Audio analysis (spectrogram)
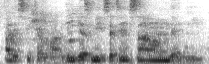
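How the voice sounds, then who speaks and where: Deep-voiced man in an echoey room. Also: steady tone, unhurried, distant mic, a little hiss or hum. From Ghana. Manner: repeats words, earnest and emphatic. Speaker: interview guest. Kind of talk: casual conversation.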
